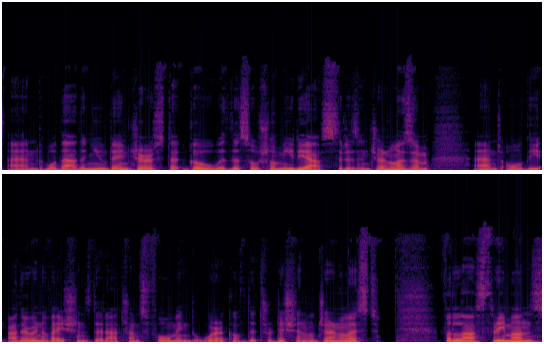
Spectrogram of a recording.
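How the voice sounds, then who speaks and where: A man presenting a radio magazine show, reading a scripted introduction in a measured announcer delivery. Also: deep voice, darkish tone.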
